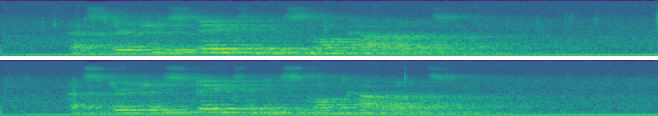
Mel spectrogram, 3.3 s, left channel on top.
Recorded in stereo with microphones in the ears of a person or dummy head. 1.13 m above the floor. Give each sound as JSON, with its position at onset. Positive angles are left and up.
{"t": 0.3, "sound": "a woman speaking", "side_deg": -80, "distance_m": 6.0}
